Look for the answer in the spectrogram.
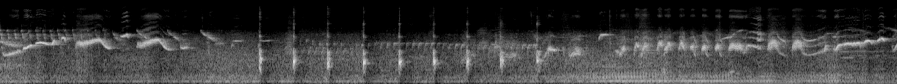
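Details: Caged Chinese Hwamei whose whistled phrases open and close the passage. In the middle, a series of sharp knocking clicks about every third of a second dominates.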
